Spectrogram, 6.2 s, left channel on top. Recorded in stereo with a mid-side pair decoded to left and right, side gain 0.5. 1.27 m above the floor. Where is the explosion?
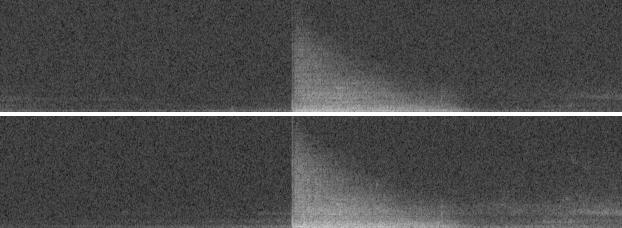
40° right, 1.4 m.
